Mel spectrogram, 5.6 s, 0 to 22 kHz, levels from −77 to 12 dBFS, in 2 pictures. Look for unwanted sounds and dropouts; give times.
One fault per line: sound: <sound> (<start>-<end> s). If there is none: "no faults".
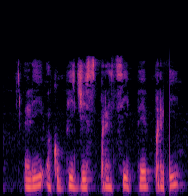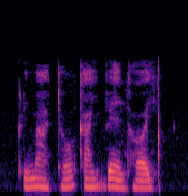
sound: dropout (2.5-2.5 s)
